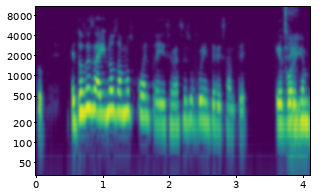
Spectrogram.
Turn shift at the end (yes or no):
no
